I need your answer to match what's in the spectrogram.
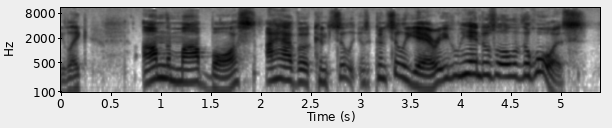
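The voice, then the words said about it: Put-on New York accent. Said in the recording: “that was a weird accent. ... That was weird. ... I spent the week up in New York. ... that's the way I used to talk.”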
